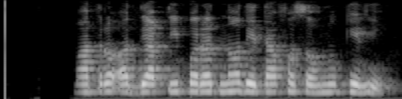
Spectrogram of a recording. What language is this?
Marathi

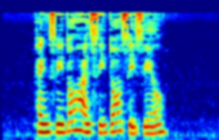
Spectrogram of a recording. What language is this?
Cantonese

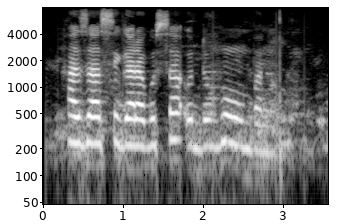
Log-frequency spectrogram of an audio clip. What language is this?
Kinyarwanda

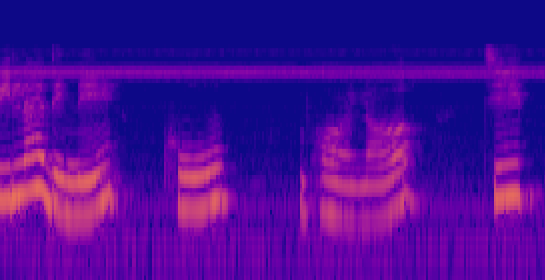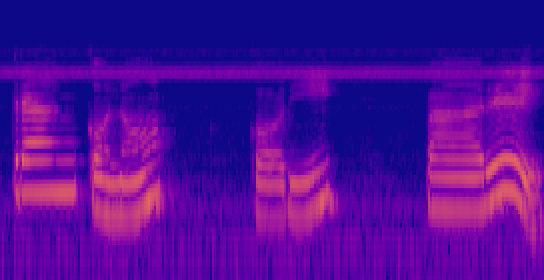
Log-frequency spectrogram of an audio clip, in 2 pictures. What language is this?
Odia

